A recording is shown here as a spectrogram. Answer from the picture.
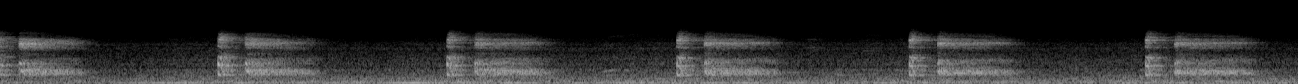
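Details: Repeated two-part calls of a tokay gecko: five calls at a steady pace about every two and a half seconds, each a short abrupt onset followed by a drawn-out, reedy, harmonic note, with a faint low hum throughout.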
